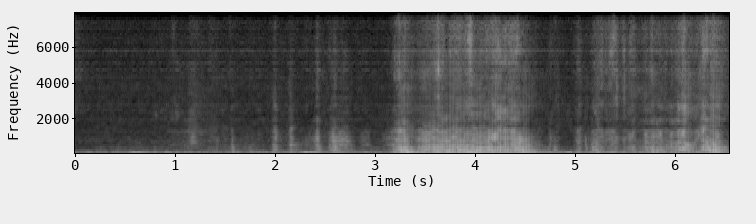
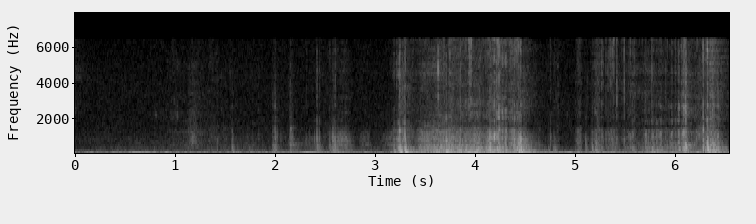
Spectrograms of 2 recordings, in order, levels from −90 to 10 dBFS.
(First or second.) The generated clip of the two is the first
